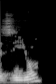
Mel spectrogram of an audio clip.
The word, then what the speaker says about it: Xeon: eu tinha um processador Zion se escreve sheon a pronúncia Zion e dos grandes tá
